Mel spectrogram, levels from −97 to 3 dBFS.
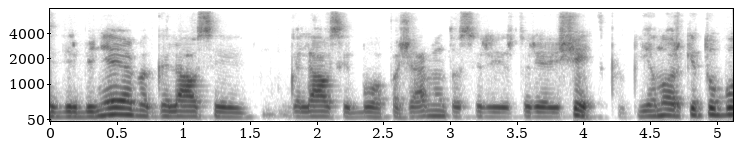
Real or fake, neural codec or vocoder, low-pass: real; none; 7.2 kHz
